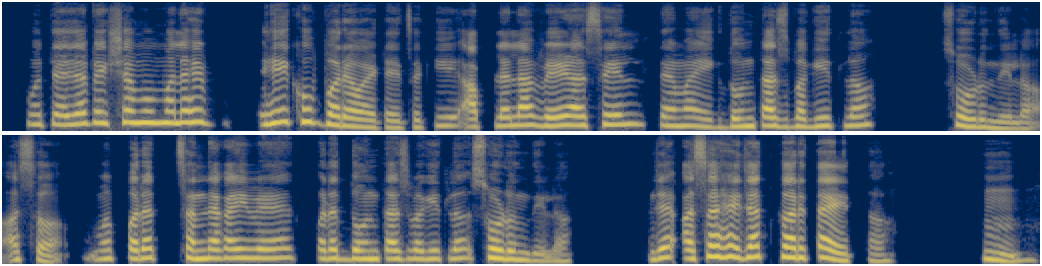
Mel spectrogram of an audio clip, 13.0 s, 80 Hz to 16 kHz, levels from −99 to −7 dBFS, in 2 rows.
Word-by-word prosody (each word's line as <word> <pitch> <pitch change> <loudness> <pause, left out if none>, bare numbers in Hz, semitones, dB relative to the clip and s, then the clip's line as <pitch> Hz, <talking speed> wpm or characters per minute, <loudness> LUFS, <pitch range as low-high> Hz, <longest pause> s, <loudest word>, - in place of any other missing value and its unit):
मग 275 - -6
त्याच्यापेक्षा 295 +5 0
मग 320 0 +3
मला 320 +1 +3
हे 335 - +3 0.4
हे 315 +5 +3
खूप 350 -3 +1
बरं 250 -5 +3
वाटायचं, 190 -2 -5
की 240 0 -7
आपल्याला 235 +3 -1
वेळ 240 +1 +2
असेल 270 +3 -1
तेव्हा 235 -1 -2
1-2 220 +1 -3
तास 230 -3 +2
बघितलं 235 +3 -3 0.5
सोडून 210 -6 -1
दिलं 165 -1 -9
असं. 210 - -4 0.2
मग 235 +1 -3
परत 250 +2 +3 0.2
संध्याकाळी 250 0 +3
वेळ 250 +1 0 0.2
परत 245 0 +1
2 230 0 +3
तास 235 0 +1
बघितलं 235 +2 -2
सोडून 235 -5 +4
दिलं. 190 - -8
म्हणजे 220 +7 -4
असं 295 +5 +5
ह्याच्यात 285 0 +5
करता 270 -1 +5
येतं. 185 -3 -2 0.6
हं. 190 -7 -1
240 Hz, 165 wpm, -24 LUFS, 220-265 Hz, 0.6 s, असं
